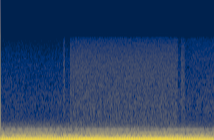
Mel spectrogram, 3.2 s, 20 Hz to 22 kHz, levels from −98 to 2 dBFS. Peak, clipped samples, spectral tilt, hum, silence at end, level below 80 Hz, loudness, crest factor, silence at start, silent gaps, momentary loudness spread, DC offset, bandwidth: -2 dBFS; under 0.1%; -12.5 dB/octave; 50 Hz at -10 dBFS; 0 s; -8 dBFS; -13 LUFS; 6 dB; 0 s; none; 2 LU; 0.2%; 0.4 kHz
